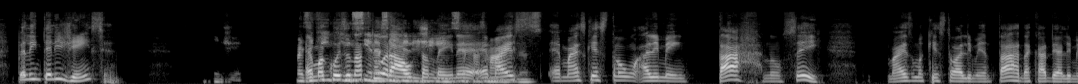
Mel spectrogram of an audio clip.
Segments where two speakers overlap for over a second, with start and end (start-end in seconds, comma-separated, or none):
3.0-5.4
